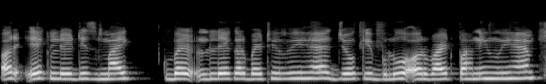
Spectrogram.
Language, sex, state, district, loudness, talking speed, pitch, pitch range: Hindi, female, Jharkhand, Palamu, -13 LUFS, 185 wpm, 260 Hz, 250-270 Hz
